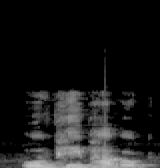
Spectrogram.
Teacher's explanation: আমি শব্দটির উচ্চারণ করেছি অভিভাবক, আমি কিন্তু অভিভাবক বলিনি। শুরুর যে অটা আছে এটাকে আমি ও এর মতো করে বললাম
